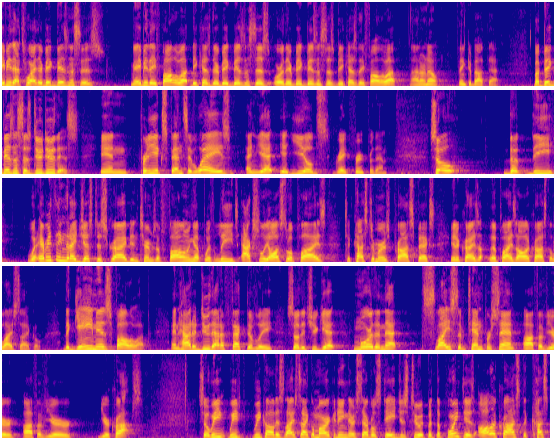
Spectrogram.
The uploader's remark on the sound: Recorded live at the Genius Network Annual Event.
